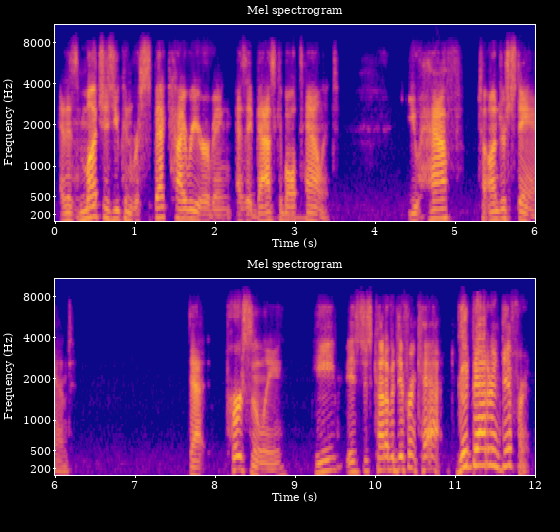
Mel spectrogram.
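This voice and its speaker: An American man delivers casual live sports commentary from inside a parked truck. His medium-pitched voice is bright and forceful. He sounds animated and informal, hitting key words with emphasis like an enthusiastic podcast host. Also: moderate pace, rough recording. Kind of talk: excited solo sports commentary, casual livestream.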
